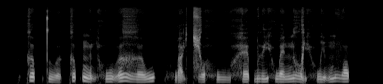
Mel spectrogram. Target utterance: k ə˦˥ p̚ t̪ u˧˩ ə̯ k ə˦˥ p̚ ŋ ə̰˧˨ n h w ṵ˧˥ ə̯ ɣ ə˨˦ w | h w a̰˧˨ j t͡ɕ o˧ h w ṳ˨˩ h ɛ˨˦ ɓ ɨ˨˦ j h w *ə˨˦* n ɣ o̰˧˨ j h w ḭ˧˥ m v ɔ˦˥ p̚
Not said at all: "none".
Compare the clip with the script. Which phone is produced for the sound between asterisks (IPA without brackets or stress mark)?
ɛ˨˦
